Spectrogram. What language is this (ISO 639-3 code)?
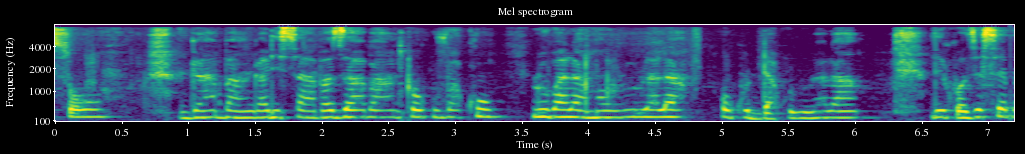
lug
